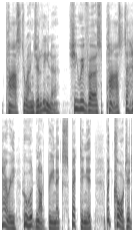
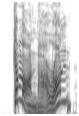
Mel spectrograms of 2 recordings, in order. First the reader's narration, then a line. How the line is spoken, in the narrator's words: said Angelina crossly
